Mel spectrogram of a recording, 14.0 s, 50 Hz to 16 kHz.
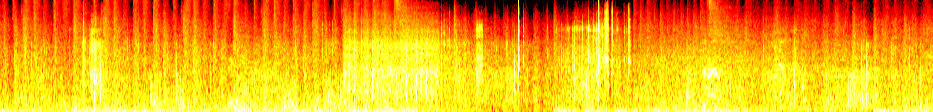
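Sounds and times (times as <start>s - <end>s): airsoft gun full-auto burst: 5.1s - 9.5s.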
